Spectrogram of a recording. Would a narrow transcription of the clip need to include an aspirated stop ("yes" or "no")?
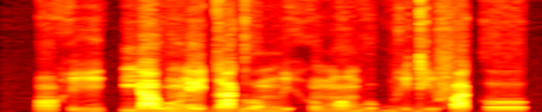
no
